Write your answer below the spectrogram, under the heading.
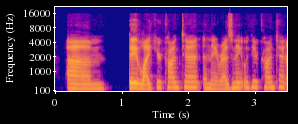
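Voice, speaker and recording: The recording is very clean, with a silent background. A woman speaks at a fairly quick pace with fairly even intonation. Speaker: food scientist and blogger, business owner. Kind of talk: interview, casual chat. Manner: loud.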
